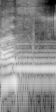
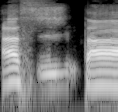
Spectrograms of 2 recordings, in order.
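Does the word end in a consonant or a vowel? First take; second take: consonant; vowel. First: The word ends on a consonant sound. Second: The word ends on an open vowel sound. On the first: The speaker calls it wrong. "নয়" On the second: The speaker calls it right.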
